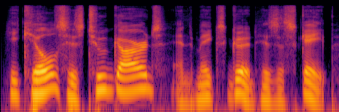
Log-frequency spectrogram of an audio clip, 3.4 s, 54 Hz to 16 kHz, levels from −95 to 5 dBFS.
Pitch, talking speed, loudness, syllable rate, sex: 125 Hz, 175 wpm, -17 LUFS, 4.0 syllables/s, male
